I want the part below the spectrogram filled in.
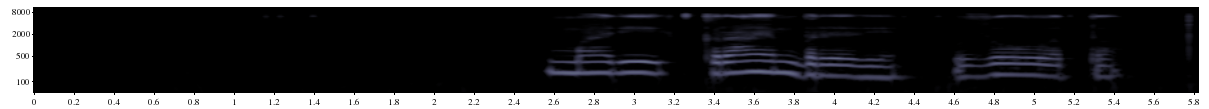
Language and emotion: Russian, neutral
